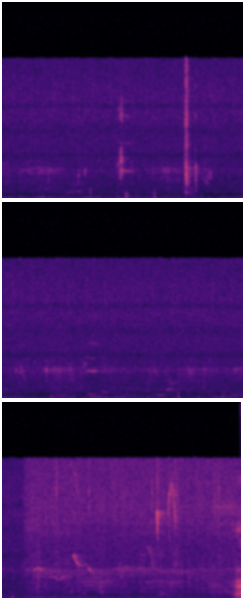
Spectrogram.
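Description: Outdoor ambience: an uneven low rumble of wind on the microphone, with a few light knocks and faint, brief bird chirps.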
